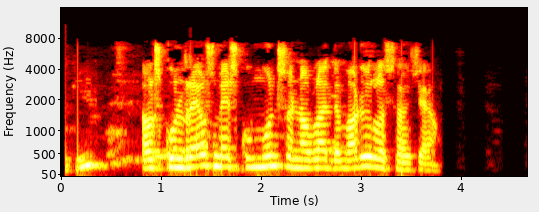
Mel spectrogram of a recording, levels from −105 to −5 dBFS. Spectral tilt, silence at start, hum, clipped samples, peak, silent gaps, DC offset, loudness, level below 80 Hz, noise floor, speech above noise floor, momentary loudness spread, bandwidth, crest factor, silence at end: -4 dB/octave; 0.05 s; none; under 0.1%; 0 dBFS; none; under 0.1%; -14 LUFS; -52 dBFS; -84 dBFS; 69 dB; 8 LU; 7.6 kHz; 16 dB; 0.9 s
